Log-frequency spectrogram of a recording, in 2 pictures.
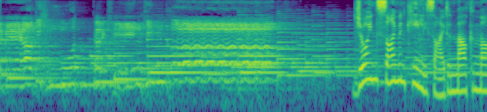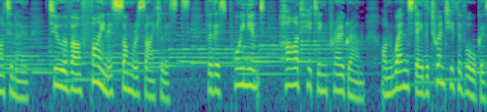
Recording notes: Queen's Hall recital at the 2014 Edinburgh International Festival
